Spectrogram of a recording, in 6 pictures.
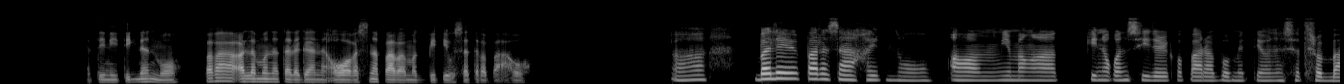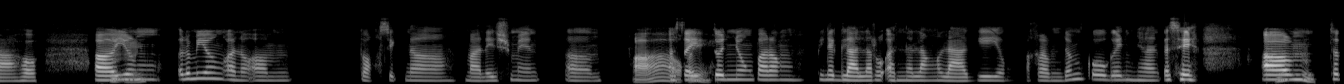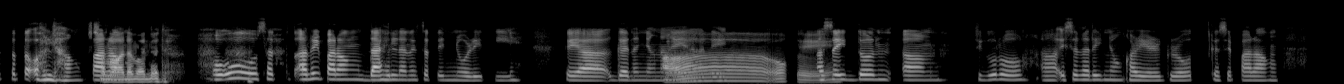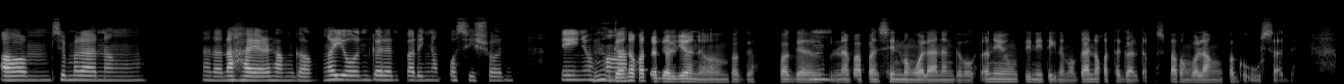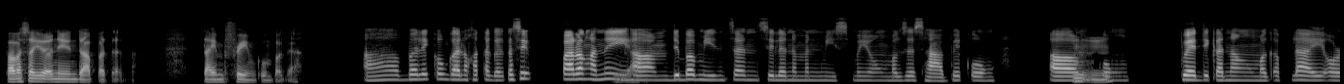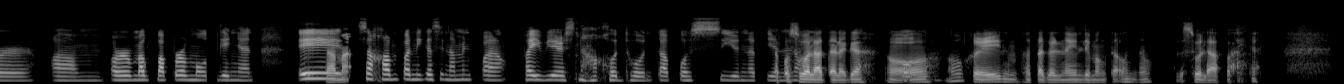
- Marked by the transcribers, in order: laughing while speaking: "sa totoo lang parang"; chuckle; drawn out: "Ah"
- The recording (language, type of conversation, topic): Filipino, podcast, Ano ang mga palatandaan na panahon nang umalis o manatili sa trabaho?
